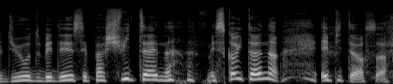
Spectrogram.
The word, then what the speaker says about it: Schuiten: Et français, le dessinateur François Schuiten, oui, on dit Schuiten, est belge.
